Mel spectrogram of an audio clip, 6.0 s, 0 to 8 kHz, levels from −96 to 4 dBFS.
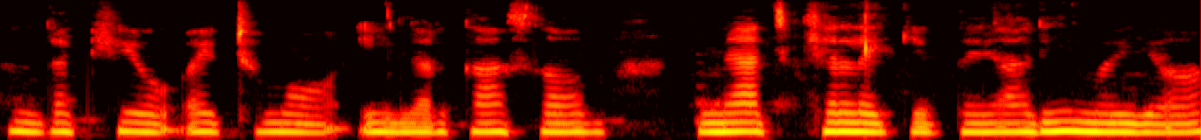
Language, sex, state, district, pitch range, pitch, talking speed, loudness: Maithili, female, Bihar, Saharsa, 190-195 Hz, 190 Hz, 130 wpm, -31 LUFS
